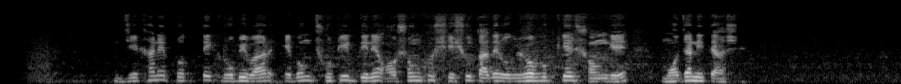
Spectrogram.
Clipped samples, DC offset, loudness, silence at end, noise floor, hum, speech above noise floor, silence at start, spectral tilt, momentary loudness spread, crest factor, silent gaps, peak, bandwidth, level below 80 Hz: under 0.1%; under 0.1%; -25 LUFS; 1.65 s; -59 dBFS; none; 35 dB; 1.15 s; -5 dB/octave; 11 LU; 22 dB; none; -4 dBFS; 11.5 kHz; -60 dBFS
